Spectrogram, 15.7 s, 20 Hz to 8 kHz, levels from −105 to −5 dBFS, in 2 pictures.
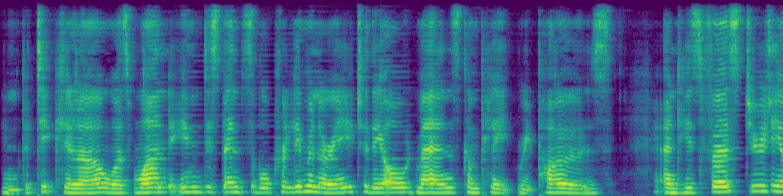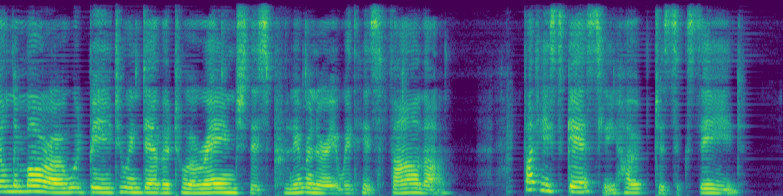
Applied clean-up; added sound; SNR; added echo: neural mask model DeepFilterNet 3.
